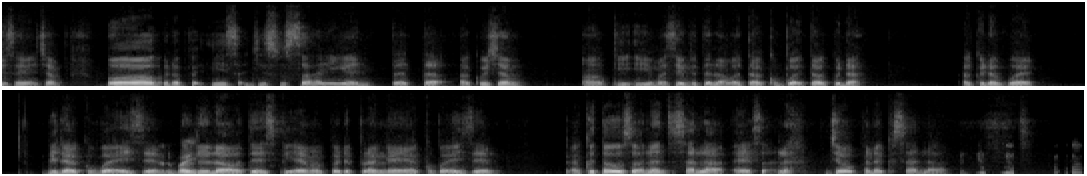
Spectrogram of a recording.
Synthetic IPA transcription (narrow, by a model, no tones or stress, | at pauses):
usaŋat̪̚mat͡ʃam | oakudahpat̪̚esaʔd͡ʒiʔsusahnĩkant̪aʔt̪aʔakuat͡ʃam | ɔokeʔemasɪbət̪ulahmat̪aakubuat̪̚ːuakudah | akudahbuat̪̚ | bilaːkubuat̪ɛzɛmlulahat̪aɛspiɛmakuadapəɾaŋãjakubuat̪̚ɛzɛm | akut̪ausoalant̪usalahɛhsoalah | d͡ʒawapanaku̥salah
